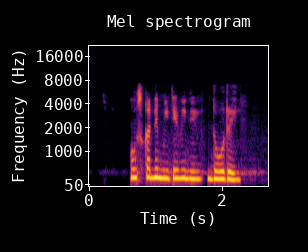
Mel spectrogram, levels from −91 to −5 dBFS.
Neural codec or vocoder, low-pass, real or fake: codec, 16 kHz, 2 kbps, FreqCodec, larger model; 7.2 kHz; fake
